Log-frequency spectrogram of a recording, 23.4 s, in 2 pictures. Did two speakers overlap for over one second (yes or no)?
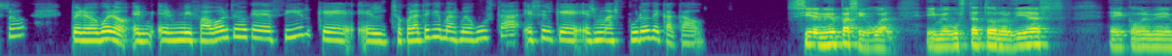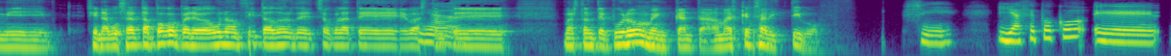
no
